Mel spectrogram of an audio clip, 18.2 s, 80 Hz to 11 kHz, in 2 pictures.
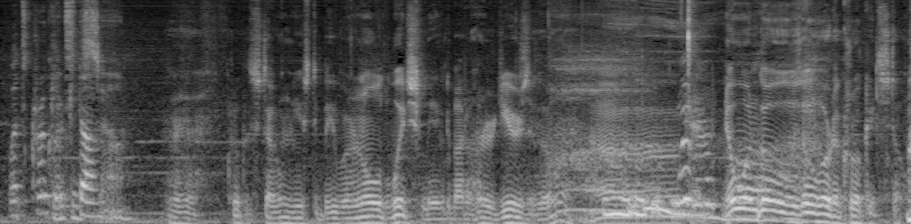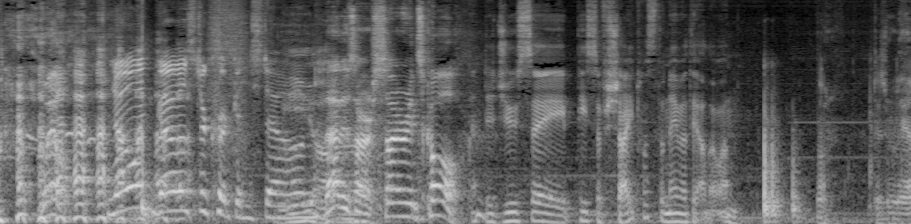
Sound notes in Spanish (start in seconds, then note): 5.8 respingo; 10.9 risas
